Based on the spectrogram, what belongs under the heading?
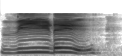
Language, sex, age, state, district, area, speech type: Tamil, female, 18-30, Tamil Nadu, Namakkal, rural, read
